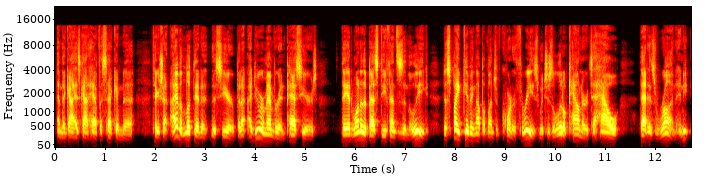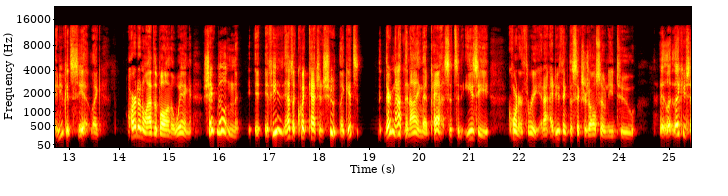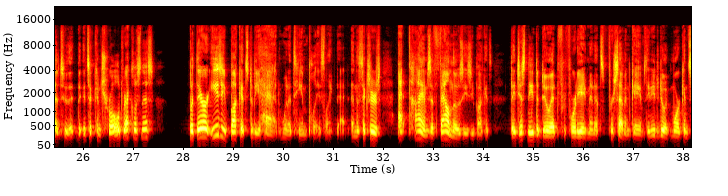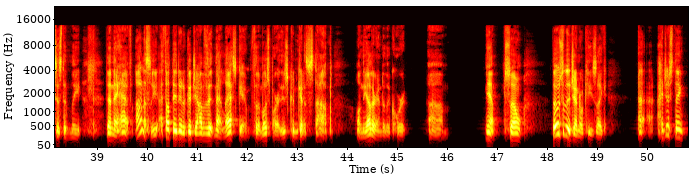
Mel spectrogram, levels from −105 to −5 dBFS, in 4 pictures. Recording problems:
thin; very; fading below 350 Hz

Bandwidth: 13.5 kHz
